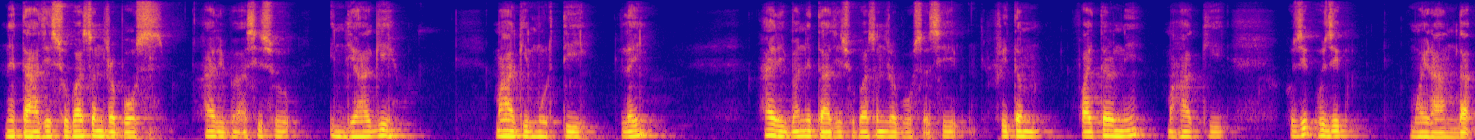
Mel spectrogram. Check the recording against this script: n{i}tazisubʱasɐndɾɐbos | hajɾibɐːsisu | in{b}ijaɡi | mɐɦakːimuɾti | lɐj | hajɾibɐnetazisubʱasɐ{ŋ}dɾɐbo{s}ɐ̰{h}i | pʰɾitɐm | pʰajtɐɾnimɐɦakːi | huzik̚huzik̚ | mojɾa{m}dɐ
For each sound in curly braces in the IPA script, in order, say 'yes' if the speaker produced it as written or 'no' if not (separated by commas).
no, no, no, yes, no, no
